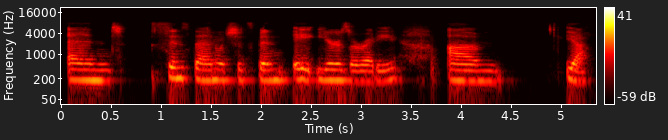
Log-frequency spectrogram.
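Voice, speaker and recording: A woman in her thirties with an American accent speaks in a fairly low voice. She talks earnestly and casually as an interview guest, with frequent fillers and restarts. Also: little pitch movement, slow pace, rough recording. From Switzerland. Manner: earnest, many restarts and fillers, laughs often. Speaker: coach, guest.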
